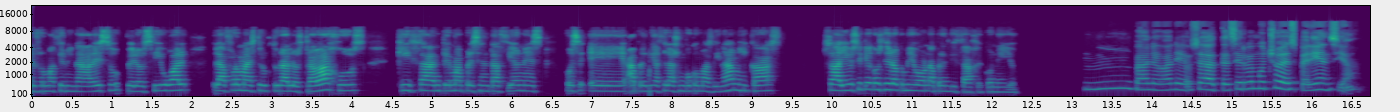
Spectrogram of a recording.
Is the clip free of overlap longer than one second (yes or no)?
yes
